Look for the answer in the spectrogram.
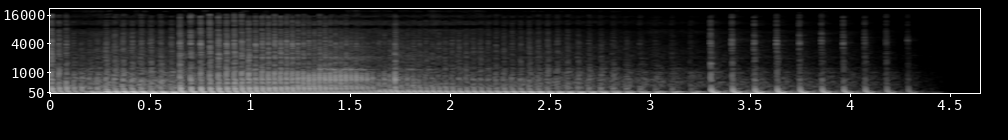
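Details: Royal Enfield Classic 350 single-cylinder with muffler and heat shield removed, startup recorded about 1 foot away: loud, sharp thumps about three per second slowing to separate pops before stopping; open exhaust without silencer.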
